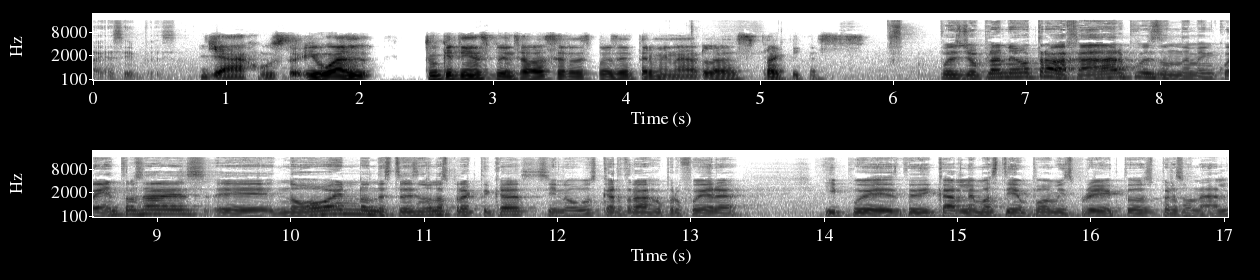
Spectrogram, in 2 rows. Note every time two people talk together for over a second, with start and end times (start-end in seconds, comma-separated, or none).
none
